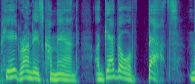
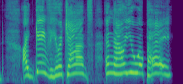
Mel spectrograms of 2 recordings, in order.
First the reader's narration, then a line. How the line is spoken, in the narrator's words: He shouted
